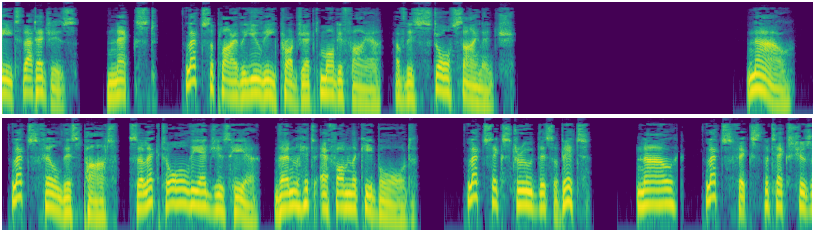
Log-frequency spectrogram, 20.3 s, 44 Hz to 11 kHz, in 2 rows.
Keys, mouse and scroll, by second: 1.3 middle click, 1.6 click, 2.4 shift+middle click, 2.7 shift+middle click, 3.6 click, 4.5-4.8 shift+middle drag, 5.2-5.6 middle drag, 6.5-7.3 middle drag, 8.4-9.4 middle drag, 9.6 middle click, 9.8 click, 11.8 Tab, 12.1 click, 13.5 shift+click, 14.5 f, 15.1 middle drag, 15.2 3, 16.1 e, 18.0 3, 18.1 middle click, 19.4-20.2 middle drag.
